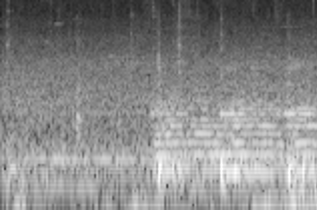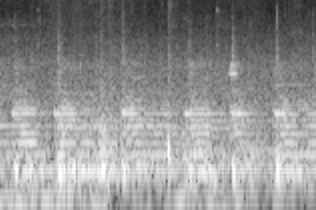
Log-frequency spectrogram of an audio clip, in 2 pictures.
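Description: High school marching band playing on the field. About a second and a half in, the full band comes in louder with sustained chords and sharp, regular accents.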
